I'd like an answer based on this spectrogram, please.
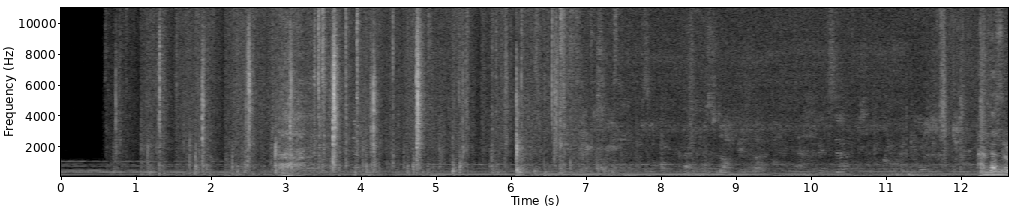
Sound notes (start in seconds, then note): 2.8 sighs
